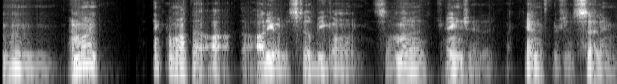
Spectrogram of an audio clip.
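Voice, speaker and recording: Somewhat breathy and fairly even in intonation, the voice goes at a fairly quick pace with hardly any pauses and big swings in loudness. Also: man, very deep, low pitch for a man. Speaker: gaming streamer. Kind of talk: casual live-stream chat. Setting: home stream, in Discord.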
